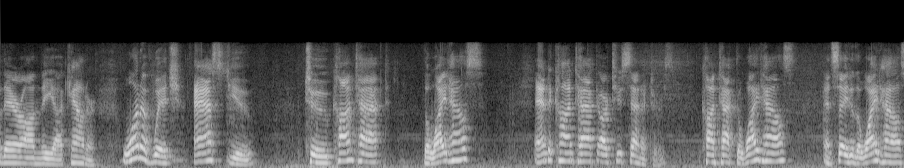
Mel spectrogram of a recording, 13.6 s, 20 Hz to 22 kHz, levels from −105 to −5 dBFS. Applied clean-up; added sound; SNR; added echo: none; none; none; none.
